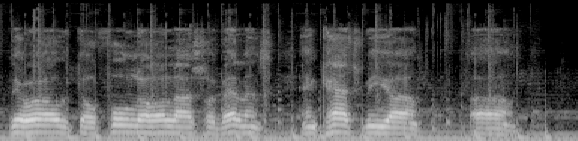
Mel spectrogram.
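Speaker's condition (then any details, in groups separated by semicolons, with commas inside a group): ALS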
